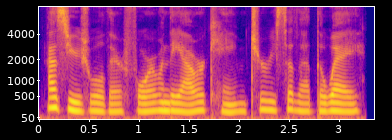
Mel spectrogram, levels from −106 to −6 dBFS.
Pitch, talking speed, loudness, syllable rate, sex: 170 Hz, 195 wpm, -17 LUFS, 5.5 syllables/s, female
